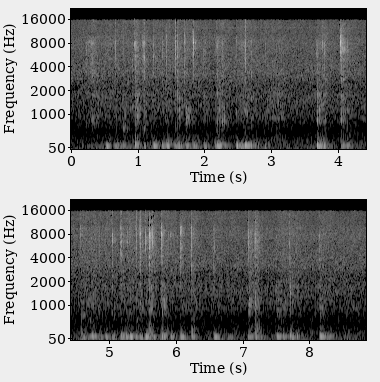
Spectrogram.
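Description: Fingertips press the black plastic keys of a laptop keyboard in quick typing taps. The soft, low, thuddy clicks come in uneven bursts with short pauses, and a few strokes carry a bright tick.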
